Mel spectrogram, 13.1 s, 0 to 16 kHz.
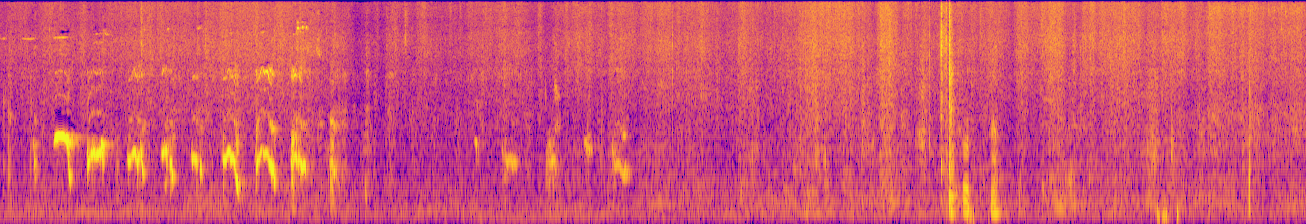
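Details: Kuvasz puppies about 20 days old give a quick run of high, thin whimpers, then fainter squeaks.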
